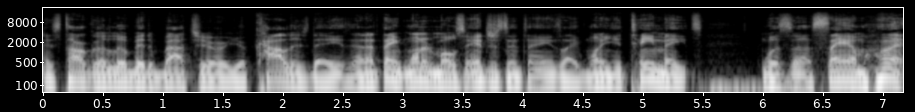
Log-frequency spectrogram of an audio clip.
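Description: A dark, mellow tone in an Alabama accent, with lively intonation and very even loudness, on a very clean recording with a silent background. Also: man, fairly low pitch for a man. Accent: US Southern (Alabama). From Birmingham, Alabama. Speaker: comedian and podcast host. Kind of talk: casual interview chat.

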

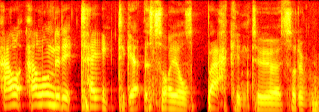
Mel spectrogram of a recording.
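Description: A man speaks with lively intonation in an ordinary speaking voice. The sound is dry and close, with no echo. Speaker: podcast host. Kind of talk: interview.

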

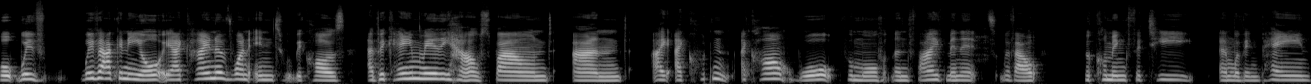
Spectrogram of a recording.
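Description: With an English accent, a woman speaks at a moderate pace and medium pitch, her intonation fairly even, on a very clean recording with a silent background. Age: 30s. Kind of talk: casual chat.

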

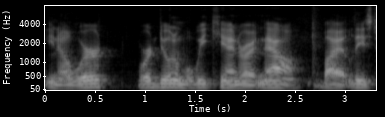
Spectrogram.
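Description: A man's medium-pitched voice, fairly slow and fairly even in intonation. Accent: Texan. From Texas, Austin. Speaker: park ranger. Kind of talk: casual interview. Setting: on location at the lake.

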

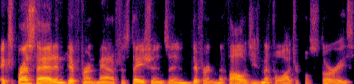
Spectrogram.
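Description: An ordinary speaking voice from a man at medium pitch, fairly quick in pace, with lively intonation. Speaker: author. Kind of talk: interview.

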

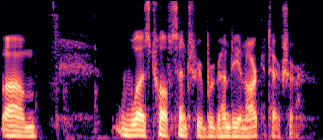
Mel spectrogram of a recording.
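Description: With an American accent, a man with an ordinary speaking voice talks at a fairly quick pace and fairly low pitch, keeping his intonation fairly even. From Brooklyn, New York. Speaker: art museum director. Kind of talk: interview.

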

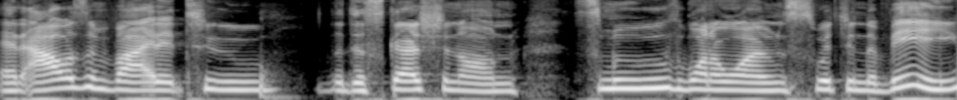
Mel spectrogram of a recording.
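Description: Here is an ordinary speaking voice from a woman with an American accent, fairly high in pitch. The recording is very clean, with a silent background. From Washington, D.C. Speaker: radio personality. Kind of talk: casual chat.

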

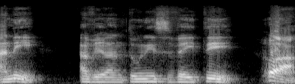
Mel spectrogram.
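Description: A bright, sharp tone at a fairly slow pace, with fairly even intonation. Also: man. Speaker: wrestling podcast host. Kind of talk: casual chat.

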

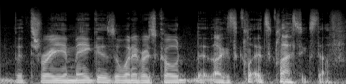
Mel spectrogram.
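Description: There is noticeable background noise as a man speaks in a fairly low pitch. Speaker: community radio co-host. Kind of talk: casual, conversational. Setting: radio studio.

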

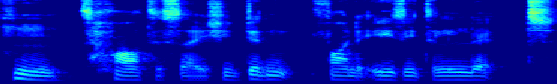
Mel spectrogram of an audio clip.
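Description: A very slow pace and monotone, flat intonation in a very clean recording with a silent background. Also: man. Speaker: author. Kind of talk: interview. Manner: understated.

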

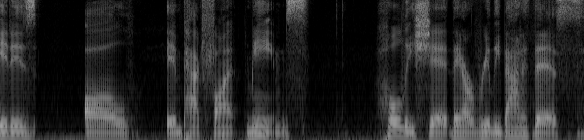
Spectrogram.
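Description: A man of medium pitch speaks at a very slow pace with long, frequent pauses, very even loudness and ordinary pitch variation. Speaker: podcast co-host. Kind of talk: casual chat, comedic banter. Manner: joking, rambling, self-interrupting.

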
